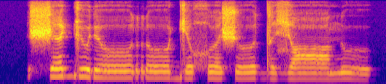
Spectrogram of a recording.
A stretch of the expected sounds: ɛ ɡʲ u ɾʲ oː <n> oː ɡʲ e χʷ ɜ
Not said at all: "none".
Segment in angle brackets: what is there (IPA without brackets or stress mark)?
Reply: r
